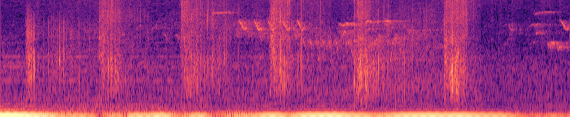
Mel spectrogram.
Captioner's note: footsteps thumping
